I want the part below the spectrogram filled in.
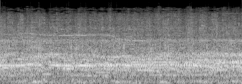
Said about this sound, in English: Student section pulling down to make a little noise.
